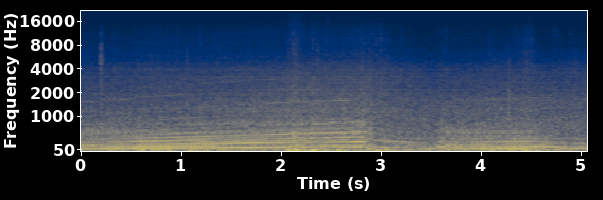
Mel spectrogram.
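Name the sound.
Classic Mini Cooper A-Series engine with straight cut gearbox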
